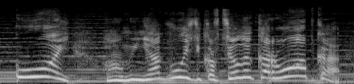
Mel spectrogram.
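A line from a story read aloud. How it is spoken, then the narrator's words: Shouting. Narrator (Russian): закричала Ойка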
